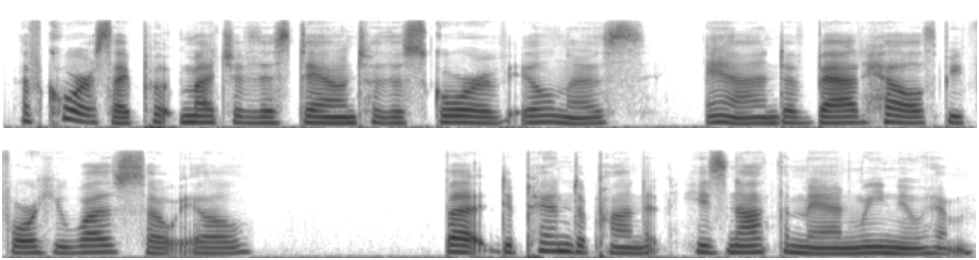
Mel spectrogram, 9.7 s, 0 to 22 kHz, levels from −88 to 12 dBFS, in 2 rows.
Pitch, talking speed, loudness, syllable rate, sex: 190 Hz, 205 wpm, -17 LUFS, 4.8 syllables/s, female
